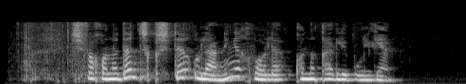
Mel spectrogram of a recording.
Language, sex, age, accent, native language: Uzbek, female, 18-24, Samarqand, Uzbek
